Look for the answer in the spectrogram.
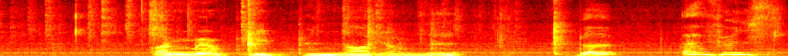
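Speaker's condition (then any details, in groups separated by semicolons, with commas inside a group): Cerebral palsy; spastic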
